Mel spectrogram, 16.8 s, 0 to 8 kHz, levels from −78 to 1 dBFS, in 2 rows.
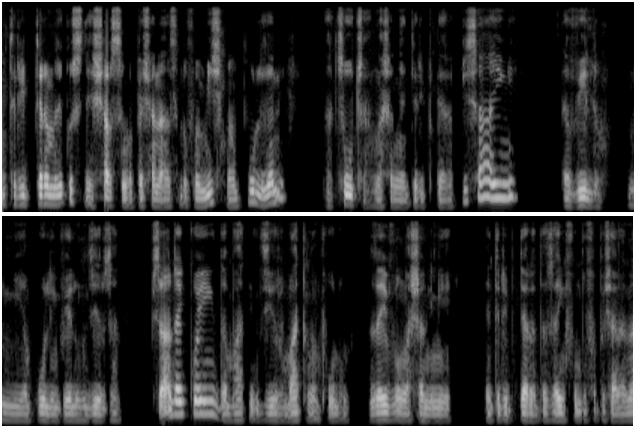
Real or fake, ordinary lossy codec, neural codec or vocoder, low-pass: real; none; none; 7.2 kHz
